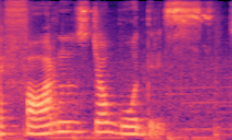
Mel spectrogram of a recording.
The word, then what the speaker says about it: Fornos de Algodres: E eu acho que a pronúncia certa disso é Fornos de Algodres.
